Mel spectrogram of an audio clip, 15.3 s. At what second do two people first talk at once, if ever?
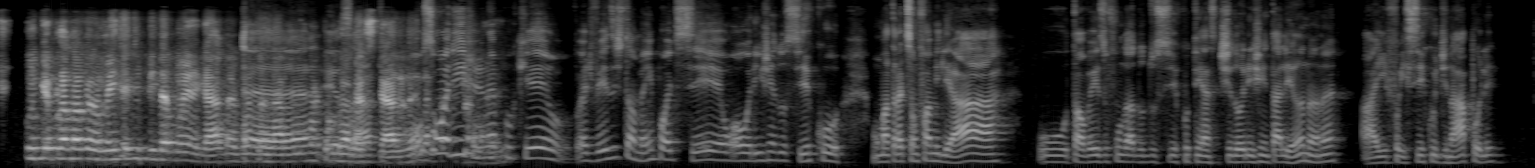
2 s

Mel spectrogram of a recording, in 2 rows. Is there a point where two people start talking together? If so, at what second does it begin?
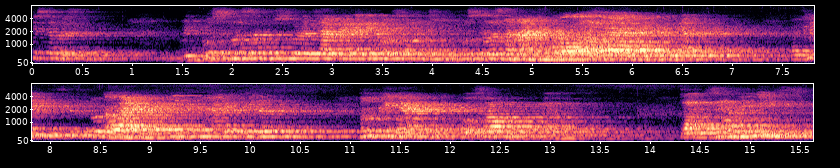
5 s

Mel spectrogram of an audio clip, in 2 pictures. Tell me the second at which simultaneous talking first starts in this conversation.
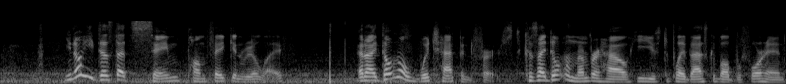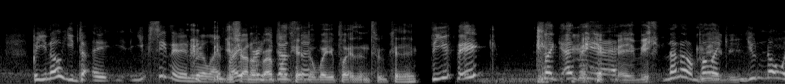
10 s

